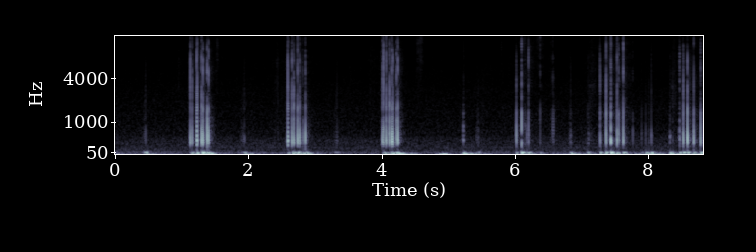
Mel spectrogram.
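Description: Fingernails poke dents into a thick, solid, sticky foam squishy toast while fingers press and squeeze its top. Bursts of crackly, sticky peeling noise rise and fall with each squeeze, separated by soft taps and light clicks from the nails. The squeezes leave a quiet, close, low-pitched rustle between them.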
